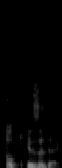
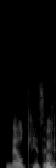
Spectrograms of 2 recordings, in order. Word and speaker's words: Melchizedek: Okay, I need to know how you pronounce that name. Melchizedek. Melchizedek.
